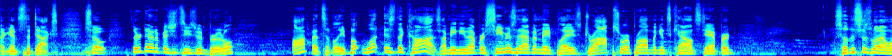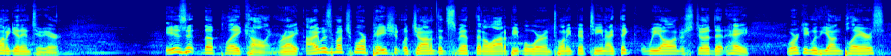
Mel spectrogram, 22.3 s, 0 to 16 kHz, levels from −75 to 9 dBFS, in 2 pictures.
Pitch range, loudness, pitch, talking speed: 125-165 Hz, -22 LUFS, 140 Hz, 205 wpm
